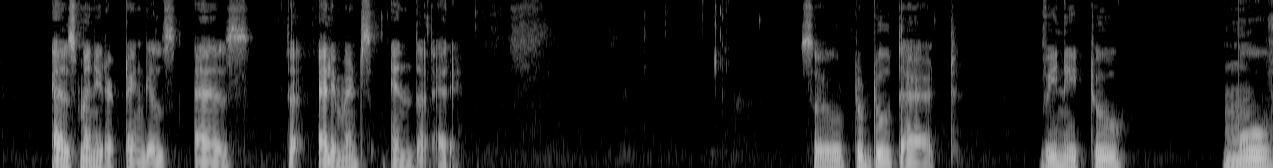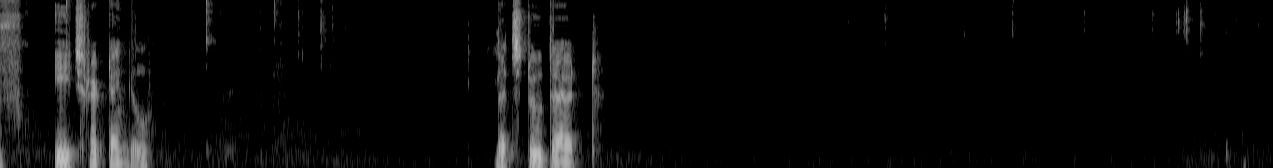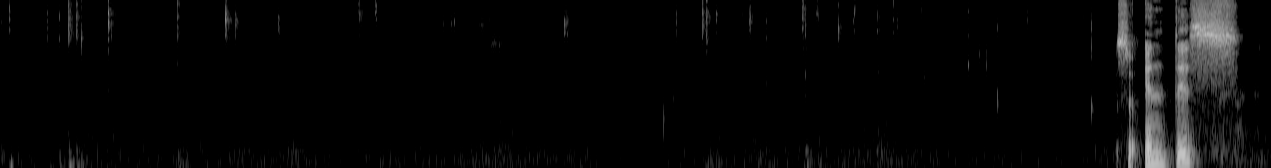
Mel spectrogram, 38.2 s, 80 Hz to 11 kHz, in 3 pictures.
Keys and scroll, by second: 24.0-26.6 typing, 29.0 Left, 32.4 d, 33.4 ,, 33.8 i, 35.1 Right.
